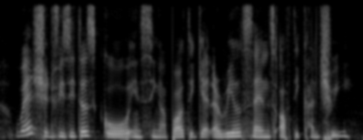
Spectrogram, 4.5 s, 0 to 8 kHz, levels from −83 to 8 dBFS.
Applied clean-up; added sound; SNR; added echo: none; none; none; none.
